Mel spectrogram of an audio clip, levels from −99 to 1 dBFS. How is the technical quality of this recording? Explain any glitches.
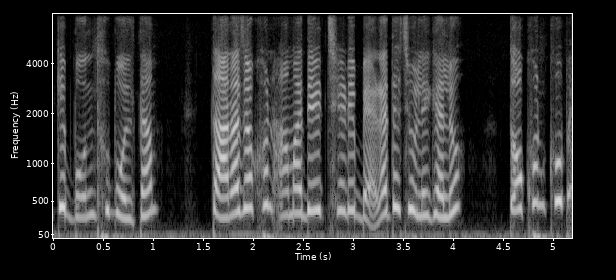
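No glitches can be heard in this speech recording. It has come through a call connection whose codec stops at 8 kHz, which fits a wideband codec like G.722, so the upper treble is missing and there is the coding texture typical of a call.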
